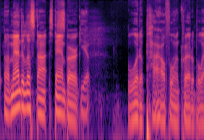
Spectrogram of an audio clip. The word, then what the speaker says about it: Amandla Stenberg: Amandla Stenberg. Amandla Stenberg.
